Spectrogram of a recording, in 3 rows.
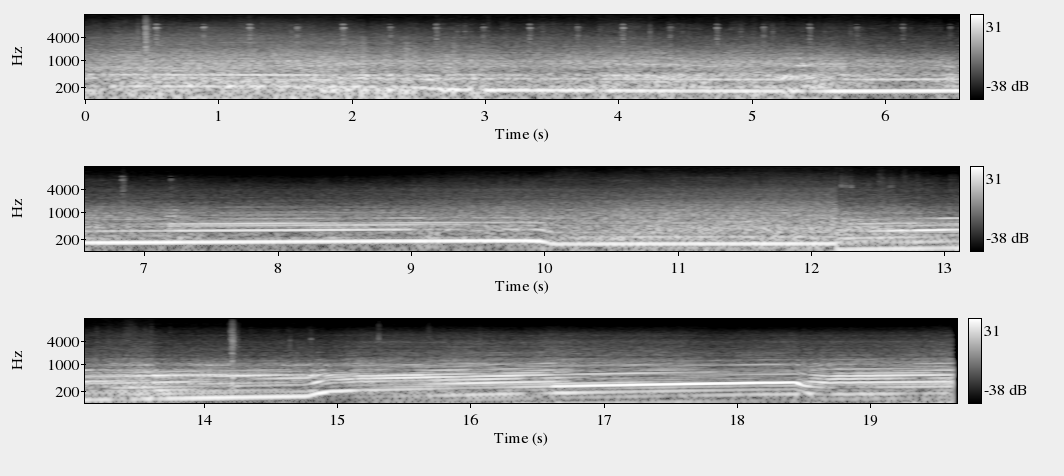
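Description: Porsche 911 Carrera 4 GTS (991) 3.8-litre flat-six heard from inside the cabin on the move: steady cruising revs that step down at each upshift, then about fifteen seconds in the engine note climbs under acceleration, with a brief dip at a gear change near the end.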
